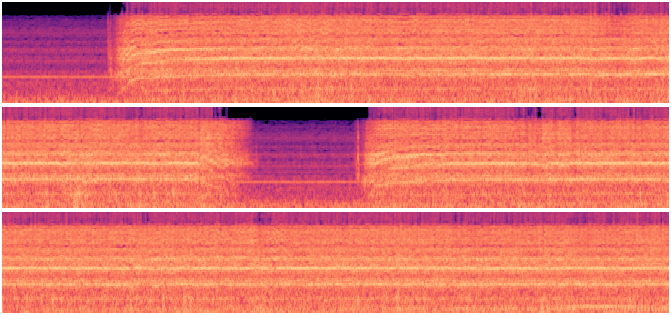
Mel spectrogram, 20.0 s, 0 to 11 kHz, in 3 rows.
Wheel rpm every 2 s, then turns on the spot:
80, 230, 230, 230, 90, 180, 230, 230, 230, 230.
none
